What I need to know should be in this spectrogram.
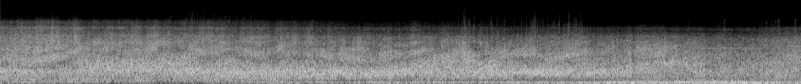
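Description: A fighter jet roars loudly as it takes off and climbs away.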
